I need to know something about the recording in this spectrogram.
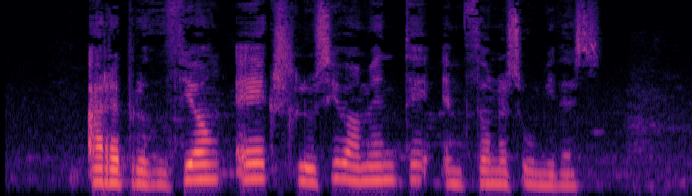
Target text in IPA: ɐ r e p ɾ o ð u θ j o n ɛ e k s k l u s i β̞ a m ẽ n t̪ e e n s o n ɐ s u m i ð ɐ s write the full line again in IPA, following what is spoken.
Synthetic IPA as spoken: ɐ r e p ɾ o ð u θ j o ŋ ɛ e k s k l u s i β̞ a m ẽ n t̪ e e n θ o n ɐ s u m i ð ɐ s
